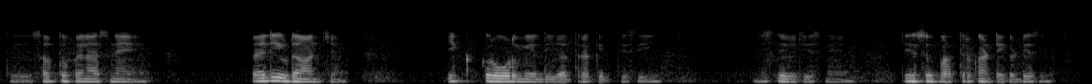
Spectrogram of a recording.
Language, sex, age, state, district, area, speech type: Punjabi, male, 18-30, Punjab, Rupnagar, rural, spontaneous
